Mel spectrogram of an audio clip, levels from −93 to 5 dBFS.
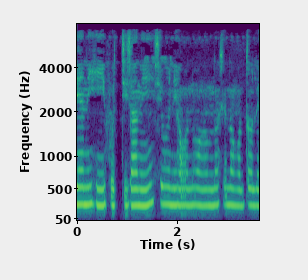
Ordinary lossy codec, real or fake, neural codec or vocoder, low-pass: MP3, 48 kbps; real; none; 7.2 kHz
